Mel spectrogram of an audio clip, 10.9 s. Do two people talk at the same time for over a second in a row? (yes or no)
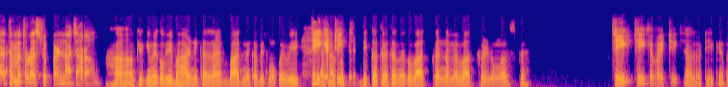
no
